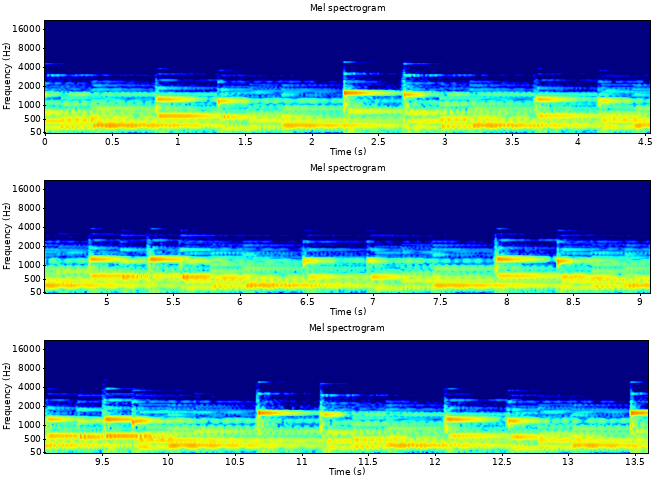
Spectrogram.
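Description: Background piano music: a steady run of struck notes, each fading away, playing a repeating melody.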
